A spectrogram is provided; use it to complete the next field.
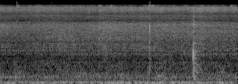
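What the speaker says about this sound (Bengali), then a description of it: "5 পিস ভাজছি।" Giant freshwater prawns fry in a pan with a steady, close sizzle and hiss, broken by a couple of brief stirring clicks, with no talking.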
